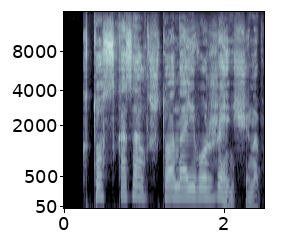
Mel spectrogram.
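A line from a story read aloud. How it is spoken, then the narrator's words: Hissing. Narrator (Russian): прошипела мисс Кунихан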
